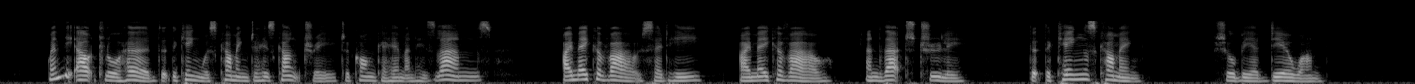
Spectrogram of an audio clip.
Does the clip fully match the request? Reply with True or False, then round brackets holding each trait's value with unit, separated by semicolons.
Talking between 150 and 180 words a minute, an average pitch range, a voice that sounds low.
False (170 wpm; 3.8 semitones; 175 Hz)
